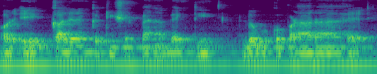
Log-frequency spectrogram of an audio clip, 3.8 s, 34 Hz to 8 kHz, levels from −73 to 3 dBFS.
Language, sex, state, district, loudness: Hindi, male, Jharkhand, Ranchi, -18 LUFS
